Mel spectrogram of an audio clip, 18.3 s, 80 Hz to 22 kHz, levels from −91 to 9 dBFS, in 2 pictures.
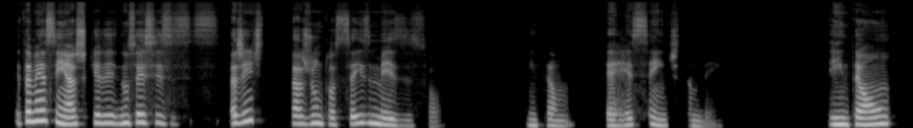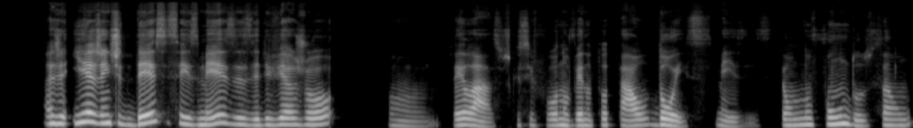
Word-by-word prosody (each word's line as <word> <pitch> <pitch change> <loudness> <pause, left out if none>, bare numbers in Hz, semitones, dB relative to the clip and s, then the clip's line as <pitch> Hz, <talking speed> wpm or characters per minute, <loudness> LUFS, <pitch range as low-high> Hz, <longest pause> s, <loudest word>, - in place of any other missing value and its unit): e 245 - -10
também 300 +3 +6
assim, 270 -9 +3
acho 210 0 +2
que 250 - -1
ele 240 -1 +1
não 240 +2 +2
sei 260 +2 +2
se 250 -1 -5
se 215 -1 -14
se 240 - -19
s 285 - -20
A 230 - +2
gente 315 +5 0 0.2
está 230 -1 -1
junto 225 -1 -1
há - - -2
6 220 +5 -3
meses 180 -8 -1
só, 145 0 -22 0.9
então 175 -2 -7 0.3
é 170 - -2
recente 180 +1 -5
também. 160 0 -15 1.1
Então, 205 +2 +3 0.7
a 225 +1 +1
gen 225 -1 +3
e 260 +3 +5
a 280 - +8
gente 240 -1 +3
desses 235 +7 +3
6 215 -5 -1
meses, 200 -1 +1
ele 185 +1 -2
viajou, 195 +2 0 0.6
hum, 150 -4 -16 0.2
sei 185 +1 +1
lá, 175 -6 +2
acho 135 +2 -19
que 175 - -20
se 180 +1 -16
for 175 +1 -7
no 180 -1 -1
ver, 175 +1 -1
no 170 -1 -5
total, 180 -1 -3
2 175 -6 0
meses, 140 - -14
então, 180 0 -4
no 195 +2 -2
fundo 205 -3 +1
são 175 +2 -8
195 Hz, 170 wpm, -24 LUFS, 175-225 Hz, 1.1 s, a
